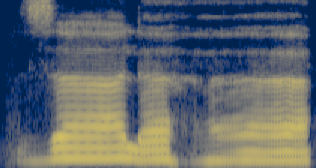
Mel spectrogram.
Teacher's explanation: زا کو تھوڑا سا اس لیے کھینچنے کے الف مدہ ہے ساتھ میں، زالها. ہا کو بھی اس لیے کھینچ رہے کہ اس کے ساتھ بھی الف مدہ ہے.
